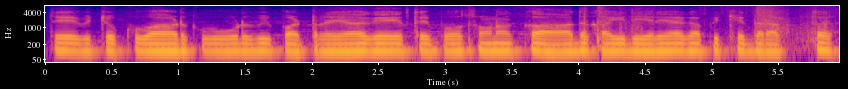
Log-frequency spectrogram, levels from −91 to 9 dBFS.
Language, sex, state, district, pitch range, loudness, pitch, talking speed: Punjabi, male, Punjab, Kapurthala, 110-115 Hz, -17 LUFS, 115 Hz, 180 wpm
